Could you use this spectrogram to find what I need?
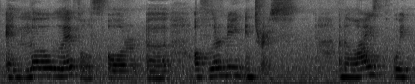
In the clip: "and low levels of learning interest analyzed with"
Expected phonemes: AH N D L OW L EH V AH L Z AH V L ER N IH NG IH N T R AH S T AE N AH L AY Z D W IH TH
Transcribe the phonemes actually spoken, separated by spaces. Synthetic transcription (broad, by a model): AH N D L OW L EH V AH L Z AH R L ER N IH NG IH N T R AH S T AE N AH L AY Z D W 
